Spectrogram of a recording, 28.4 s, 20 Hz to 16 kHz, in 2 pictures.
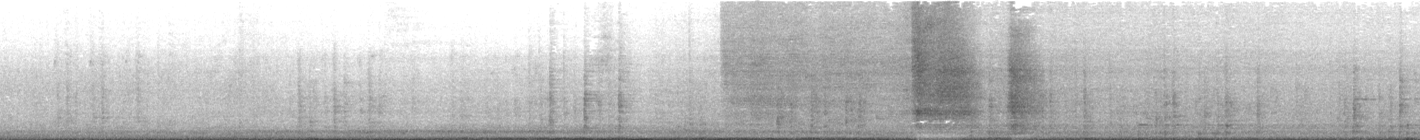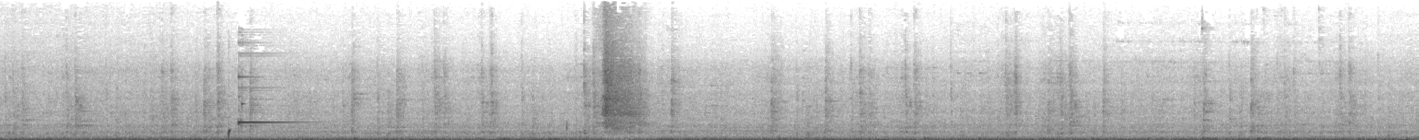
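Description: An arriving passenger train passes close by. A GEU-40 diesel-electric locomotive's engine runs past first, then the coaches roll by with wheels clicking over the rail joints. Two bursts of air hiss come partway through, and a brief high squeal falls between them.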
